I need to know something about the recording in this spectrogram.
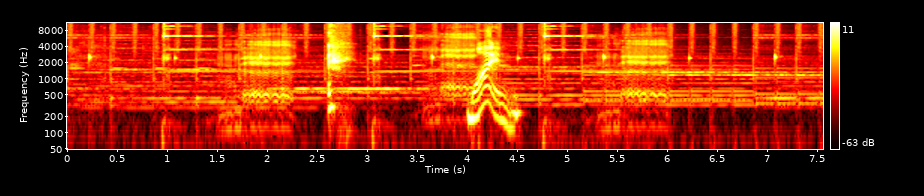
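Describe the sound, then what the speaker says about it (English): Electronic sheep bleats from a big sheep in the game Welcome, Dear Human sound over game music, several cries rising and falling, with a voice speaking briefly. "That is a big sheep."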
